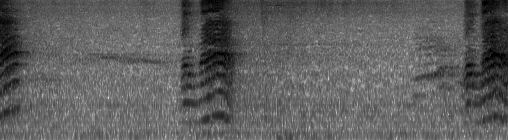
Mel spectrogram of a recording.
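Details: Harsh, rising-and-falling squawks from an Alexandrine parakeet, described as a naughty parrot, come at the start, middle and end, separated by quiet pauses with a faint thin whistle.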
